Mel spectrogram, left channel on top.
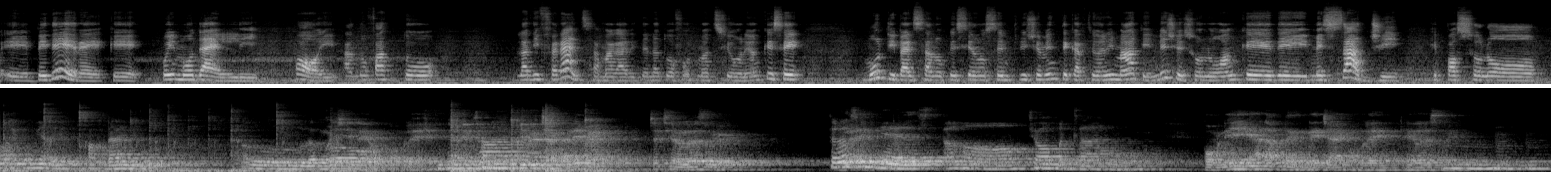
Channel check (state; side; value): different; both; correlation -0.01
